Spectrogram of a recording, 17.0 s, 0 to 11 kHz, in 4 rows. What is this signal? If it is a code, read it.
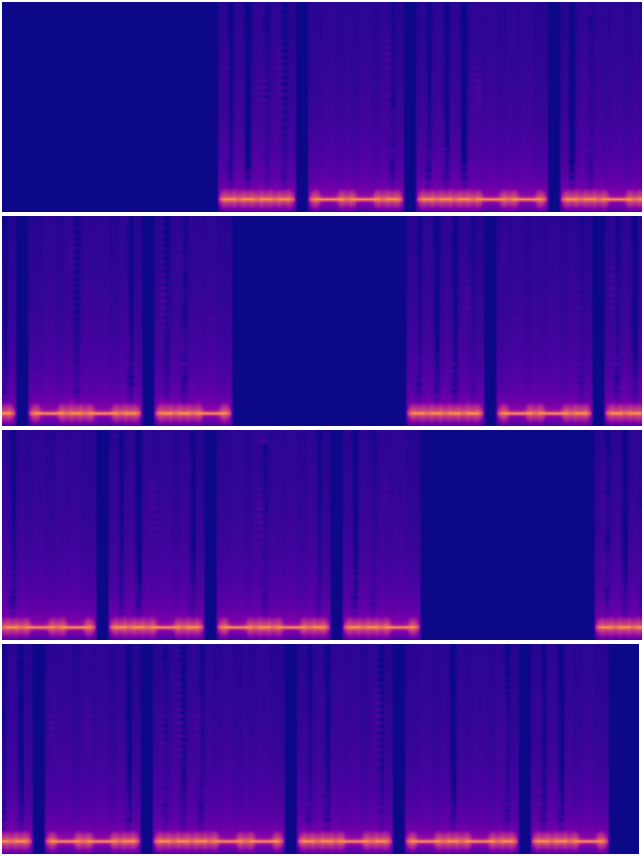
Morse code, heard as a keyed tone, about 21 wpm, 700 Hz. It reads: HG3FCU HG3FCU HG3FCU
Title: DXCC-100 Call Signs - 6 Characters - Repeated 3x - 20wpm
